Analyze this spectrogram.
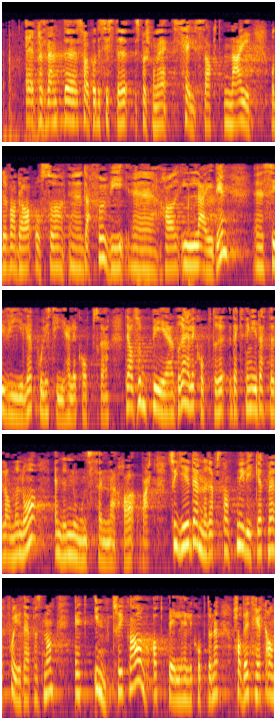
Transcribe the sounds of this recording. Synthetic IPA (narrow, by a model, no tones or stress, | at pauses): pʰɾɛsɪd̪ɛnt̪sʋɑːɾəpʰɔd̪ɛsɪst̪əspœʂmoːləsɛlsɑkt̪næɪɔd̪ɛʋɑɖɑʔɔlsɔd̪æɾfɔɾʋɪhɑɾlæɪd̪ɪn | sɪʋiːləpʰʊlɪt̪ʰiːɦɛlɪkʰɔpt̪ʰəɾəd̪̥ɛæɾɑls̬ɔbeːd̪ɾəhɛlɪkʰɔpt̪əɾəd̪ɛkːnɪŋɪd̪ɛt̪ːəlɑnːənoːɛnd̪ɛnuːənsɪnːə̰hɑɾʋæʈːsɔjiːɾɖɛnːəɾɛpɾəsn̩t̪ɑnt̪n̩ɪliːkəheːt̪mɛfɔʏəɾɛpɾəsənt̪ɑnt̪ɛt̪ɪnt̪ʰɾʏkːɑʋɑt̪bɛlhɛlɪkʰɔpt̪əɳəhɑd̪ːəɛt̪heːlt̪ɑn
